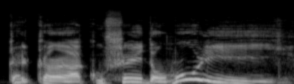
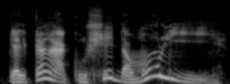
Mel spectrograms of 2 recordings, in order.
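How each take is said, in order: First: It is said in a deep, gruff voice. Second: It is said in a medium voice.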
